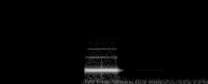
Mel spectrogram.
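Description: A single short electronic beep, a steady mid-pitched tone lasting about a third of a second, starting about a second in. A faint low hum follows it.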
